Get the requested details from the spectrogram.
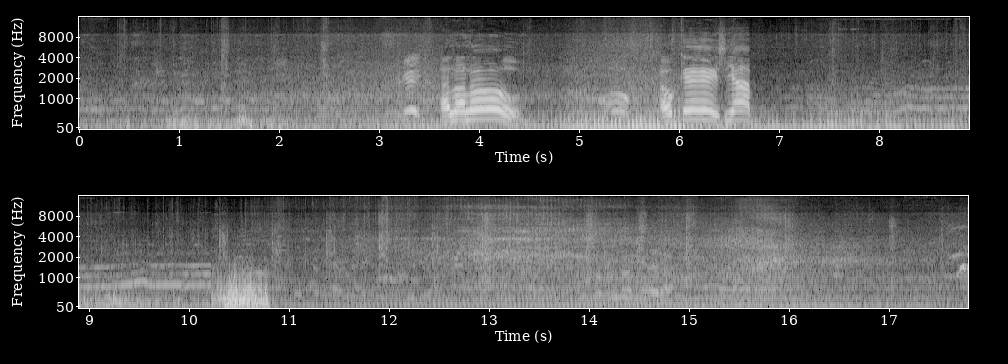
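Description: Motorcycle engines hum as they pass close by.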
